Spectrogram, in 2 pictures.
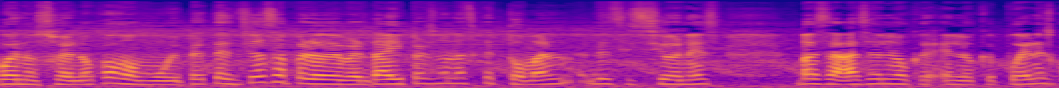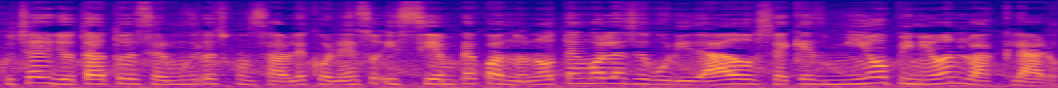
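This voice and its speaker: A woman speaks at a very fast pace with hardly any pauses. Her medium-pitched voice has fairly even intonation over noticeable background noise. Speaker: podcast host and adoptive mother. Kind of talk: casual live stream chat. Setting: outdoors in garden, Instagram live.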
